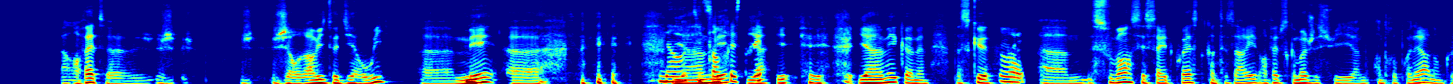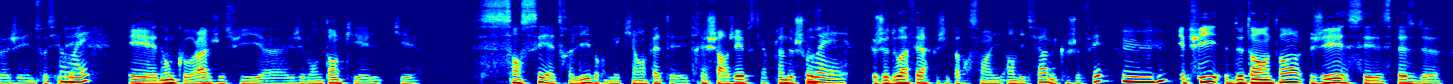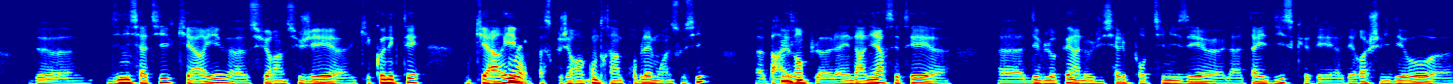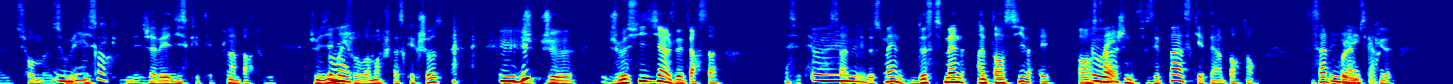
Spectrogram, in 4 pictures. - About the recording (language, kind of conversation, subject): French, advice, Comment surmonter mon perfectionnisme qui m’empêche de finir ou de partager mes œuvres ?
- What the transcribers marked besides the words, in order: laugh; in English: "side quests"; stressed: "censé"; chuckle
